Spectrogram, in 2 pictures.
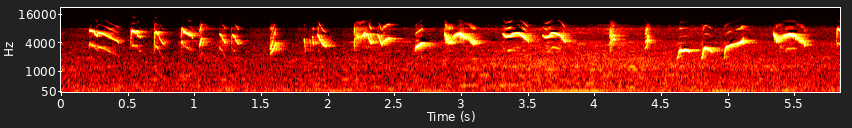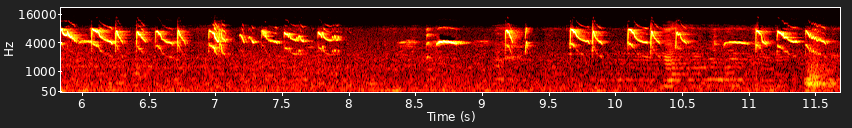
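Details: Oriental white-eye of buxtomi type giving a long ngeriwik song: relentless high chattering twitters and quick zigzag chirps, briefly dipping lower midway, then resuming in rapid clipped notes.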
